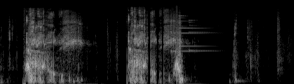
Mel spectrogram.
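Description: A sword strikes a zombie.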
